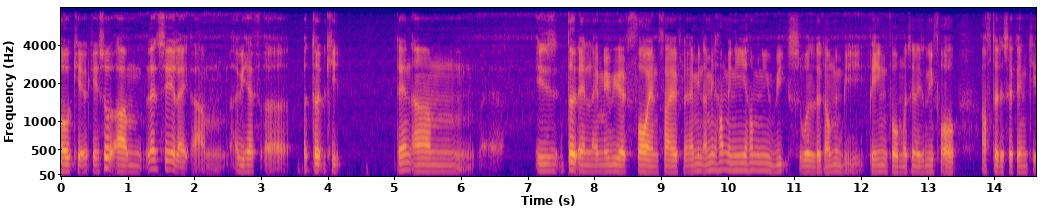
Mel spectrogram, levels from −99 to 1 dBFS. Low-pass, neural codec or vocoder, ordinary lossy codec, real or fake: 7.2 kHz; codec, 16 kHz, 16 kbps, FunCodec, trained on LibriTTS, 50 frames a second; none; fake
